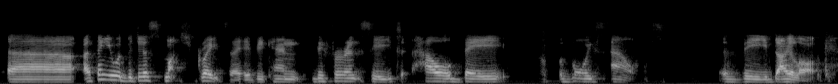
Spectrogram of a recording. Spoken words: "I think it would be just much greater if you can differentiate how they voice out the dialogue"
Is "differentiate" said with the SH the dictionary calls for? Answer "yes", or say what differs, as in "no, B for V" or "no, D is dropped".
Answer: no, S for SH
